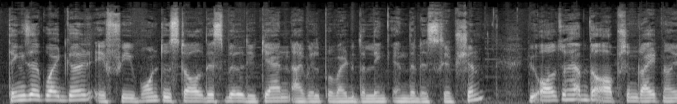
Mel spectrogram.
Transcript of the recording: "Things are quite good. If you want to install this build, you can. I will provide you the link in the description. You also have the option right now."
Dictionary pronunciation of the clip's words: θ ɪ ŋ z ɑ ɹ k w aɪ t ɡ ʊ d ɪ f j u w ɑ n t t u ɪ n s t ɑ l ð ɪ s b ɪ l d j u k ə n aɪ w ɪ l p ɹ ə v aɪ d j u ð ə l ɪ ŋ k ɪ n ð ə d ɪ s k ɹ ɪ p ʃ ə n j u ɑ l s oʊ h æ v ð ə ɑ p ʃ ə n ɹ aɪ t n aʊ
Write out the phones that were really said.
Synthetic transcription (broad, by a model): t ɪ ŋ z ɑ ɹ k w aɪ t ɡ ʊ d ɪ f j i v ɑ n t t u ɪ n s t ɑ l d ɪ s b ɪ l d j u k ə n aɪ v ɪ l p ɹ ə v aɪ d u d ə l ɪ ŋ k ɪ n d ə d ɪ s k ɹ ɪ p ʃ ə n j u ɑ l s oʊ h æ v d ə ɑ p ʃ ə n ɹ aɪ t n aʊ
